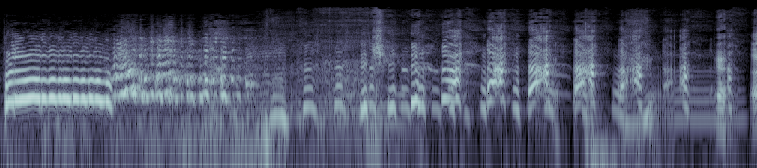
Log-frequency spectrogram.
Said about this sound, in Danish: han siger bare en kalkunlyd, så er de klar med det samme. Mm. Her er klip nummer et.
